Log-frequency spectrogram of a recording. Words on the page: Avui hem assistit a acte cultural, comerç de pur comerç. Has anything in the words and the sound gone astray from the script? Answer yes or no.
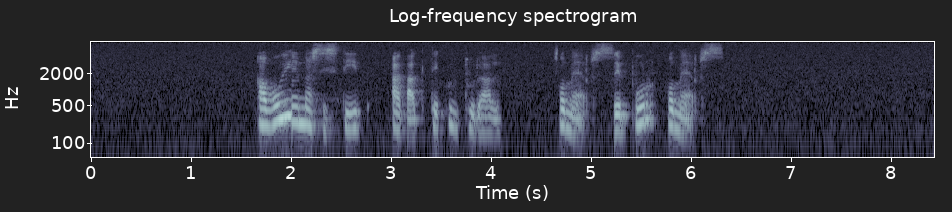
no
